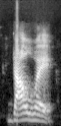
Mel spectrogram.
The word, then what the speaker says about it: Galway: That's how you say it, Galway, not Galway or anything. People say Galway. No, it's Galway. You say it's Galway.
